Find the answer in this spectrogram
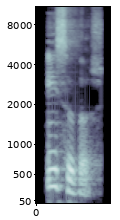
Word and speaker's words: είσοδος: If a two-vowel combination must be pronounced as a set that is accented, then the accent mark will always go to the second letter. For example, είσοδος.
